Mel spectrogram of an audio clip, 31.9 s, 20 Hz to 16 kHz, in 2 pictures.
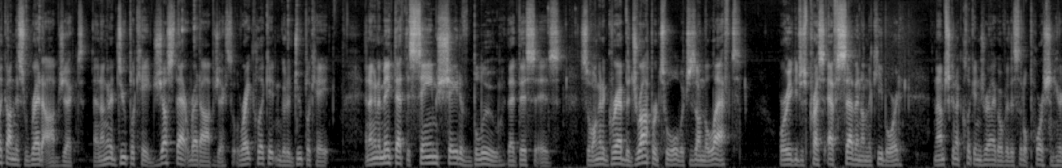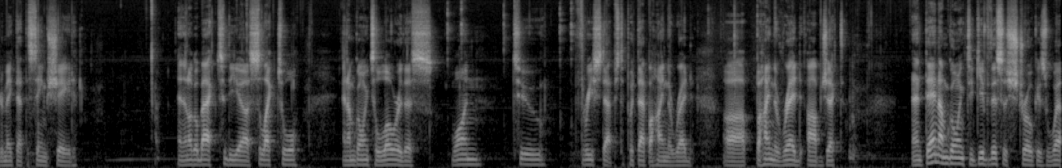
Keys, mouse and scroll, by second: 0.5 click, 2.9 click, 4.5 click, 6.6-6.9 ctrl+scroll up 2, 12.7 F7, 14.7-16.1 drag, 19.8 click, 22.9 click, 23.7 click, 24.5 click, 27.1 1.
